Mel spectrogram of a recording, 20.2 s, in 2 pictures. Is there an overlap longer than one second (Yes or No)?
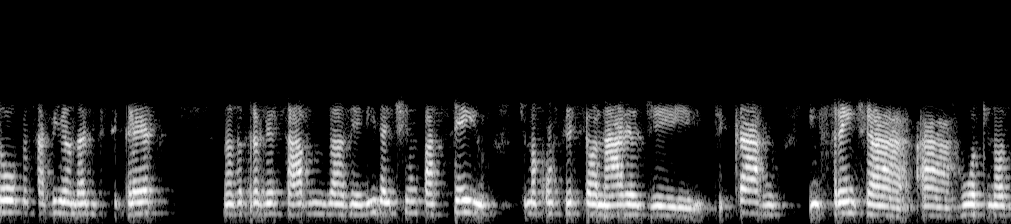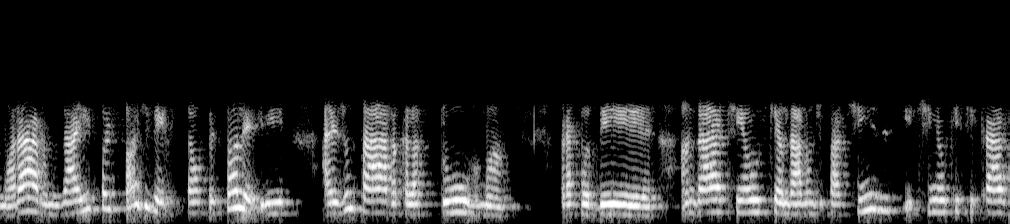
No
